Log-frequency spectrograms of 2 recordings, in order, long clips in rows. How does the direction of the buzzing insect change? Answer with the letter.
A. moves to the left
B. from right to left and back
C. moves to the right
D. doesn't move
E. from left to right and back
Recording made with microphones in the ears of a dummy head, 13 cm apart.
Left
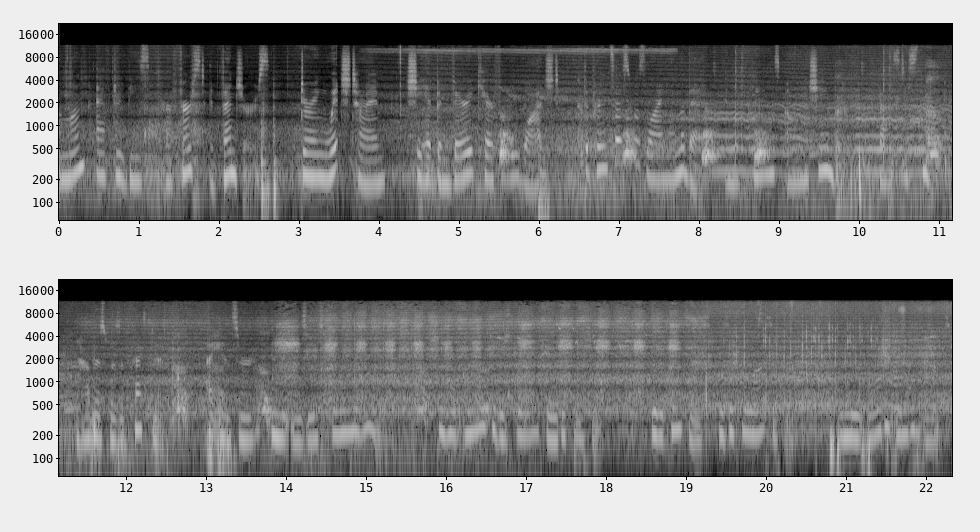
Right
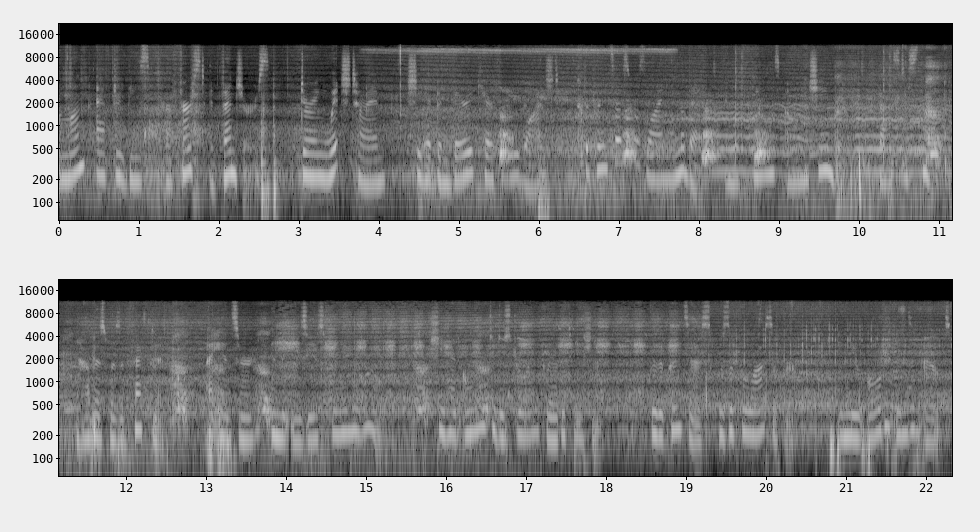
A.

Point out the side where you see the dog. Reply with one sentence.
You can hear the dog on the right.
